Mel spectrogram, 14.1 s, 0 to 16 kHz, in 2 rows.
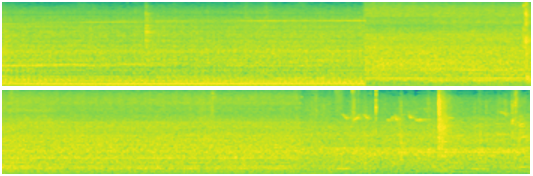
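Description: A train running, heard from on board: a loud steady low drone with a faint rising whine. About five seconds in it cuts to a quieter steady hum of a KiHa 47 diesel railcar idling at a platform, with a couple of sharp clicks.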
